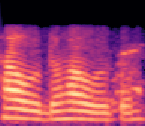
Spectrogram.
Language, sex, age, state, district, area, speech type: Kannada, female, 30-45, Karnataka, Dakshina Kannada, urban, conversation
